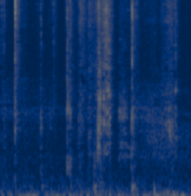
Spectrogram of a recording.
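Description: A small paperboard box being opened by hand, its card flaps rubbing and scraping in several brief, soft rustles as a plastic jar is slid out.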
